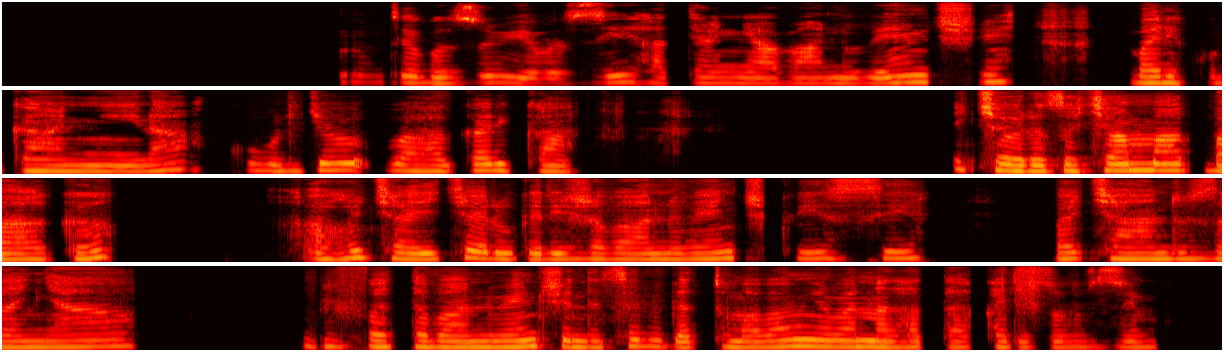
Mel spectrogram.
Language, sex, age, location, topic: Kinyarwanda, female, 18-24, Kigali, health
